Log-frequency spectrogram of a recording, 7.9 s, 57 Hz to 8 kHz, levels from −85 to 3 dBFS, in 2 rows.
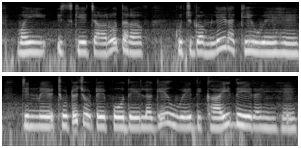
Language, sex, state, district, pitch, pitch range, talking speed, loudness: Hindi, female, Rajasthan, Jaipur, 225 Hz, 215-240 Hz, 150 wpm, -13 LUFS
